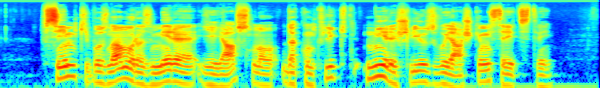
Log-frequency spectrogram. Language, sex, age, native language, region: Slovenian, male, 18-29, Slovenian, Pomurje region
